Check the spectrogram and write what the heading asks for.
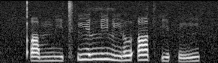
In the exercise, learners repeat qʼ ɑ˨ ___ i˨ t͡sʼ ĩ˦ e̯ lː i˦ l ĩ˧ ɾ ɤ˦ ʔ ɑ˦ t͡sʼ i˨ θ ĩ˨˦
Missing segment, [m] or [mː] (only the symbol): mː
